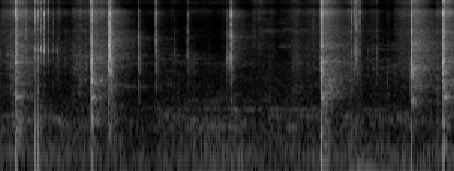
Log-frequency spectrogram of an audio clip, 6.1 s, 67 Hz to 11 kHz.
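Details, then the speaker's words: Audi Q5 non-runner after timing belt failure, camshafts turned by hand: irregular sharp clicks and gritty crunches at the fourth cylinder; pressed-on cam lobes damaged, so the cams must be replaced, not just the bent valves. "Can you hear that click and crunch? That's because everything's having a bad day in there."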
